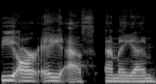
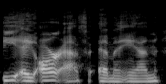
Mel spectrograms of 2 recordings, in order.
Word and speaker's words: Brafman: And do not think that my dyslexia did not move that R in Brafman so that in my brain it reads not Brafman, but Barfman. So pronouncing it correctly is going to be a win for me today.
